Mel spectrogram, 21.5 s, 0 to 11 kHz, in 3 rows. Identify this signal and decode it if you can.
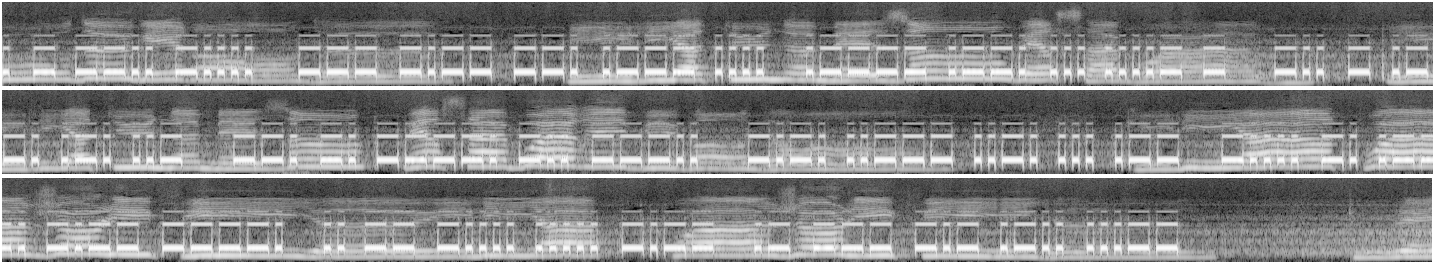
Morse code, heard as a keyed tone, hand-sent with a paddle, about 35 wpm, 560 Hz, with static crashes. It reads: … OYGJH 1PS4T DTPRU GN9D8 C2FSW 6NPY9 IM65Y AOKL3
